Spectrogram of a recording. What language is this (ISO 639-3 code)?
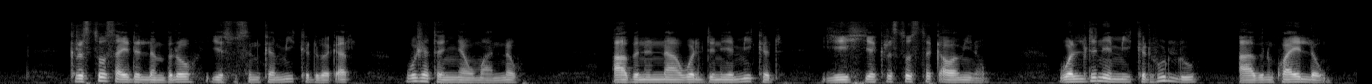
amh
